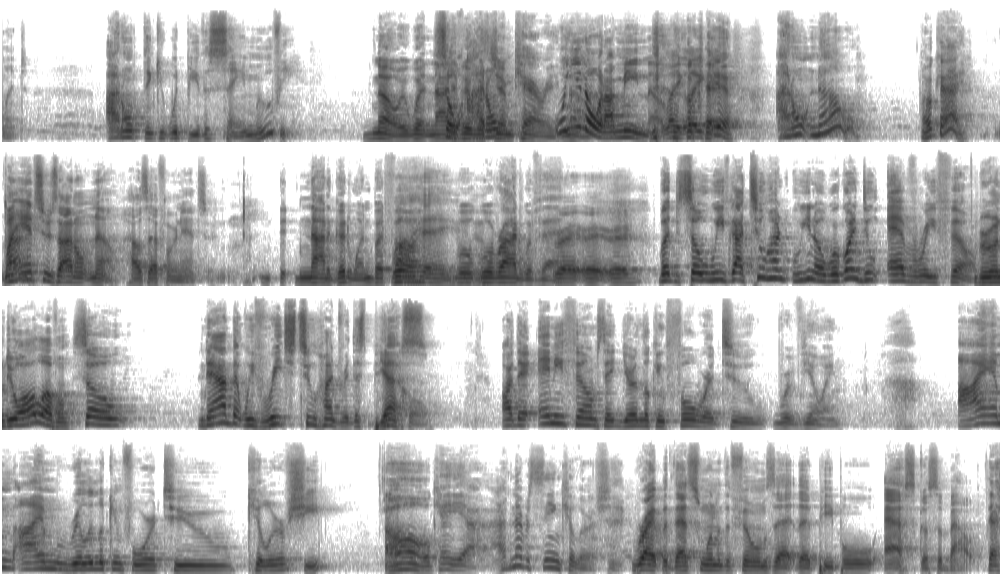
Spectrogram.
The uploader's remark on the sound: a special live presentation at Philadelphia's World Cafe Live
